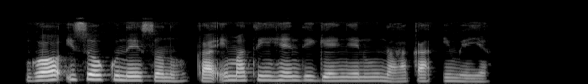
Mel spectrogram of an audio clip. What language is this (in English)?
Igbo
